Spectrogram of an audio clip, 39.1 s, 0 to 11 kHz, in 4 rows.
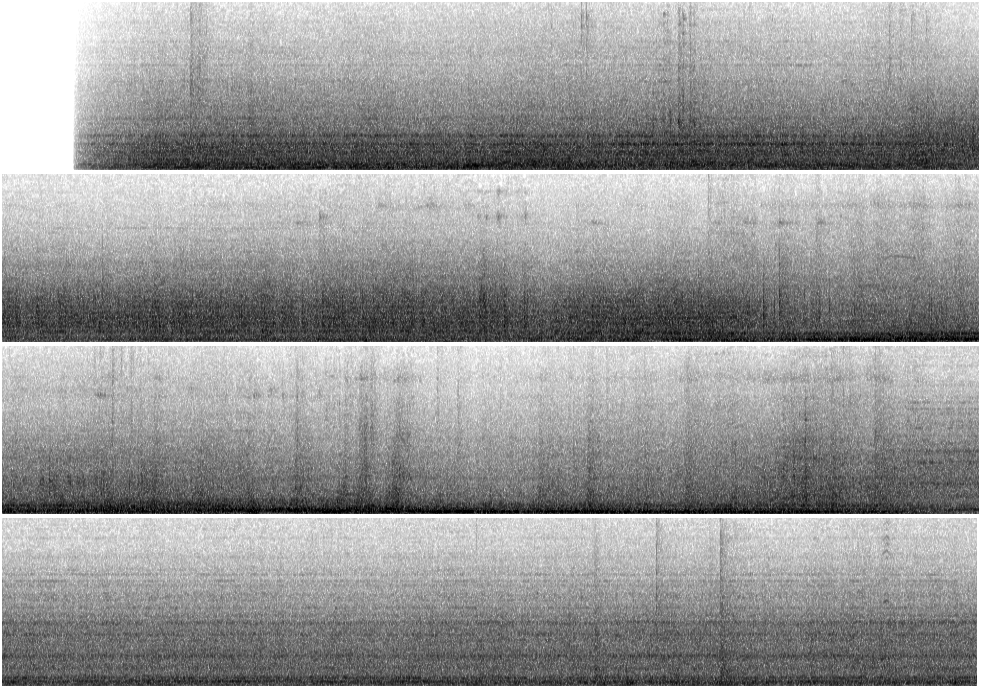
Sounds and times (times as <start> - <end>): Outside, urban or manmade: 0.7 - 39.0
Vehicle: 0.8 - 39.0.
